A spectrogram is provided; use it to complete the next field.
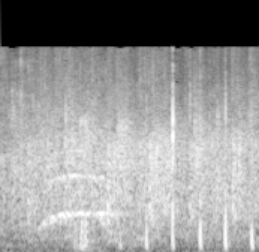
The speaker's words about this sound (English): How many of you received a memo recently? Applaud if you've received, yes.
